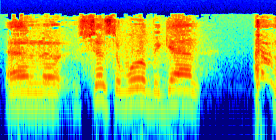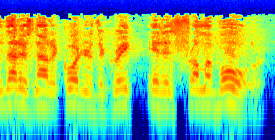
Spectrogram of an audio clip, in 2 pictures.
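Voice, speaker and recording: A man's voice: a little high, normal speed, fairly bright tone, slightly rough, no echo, poor audio. A man preaching a sermon, reading King James scripture aloud and breaking in with emphatic repeated phrases and praise.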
